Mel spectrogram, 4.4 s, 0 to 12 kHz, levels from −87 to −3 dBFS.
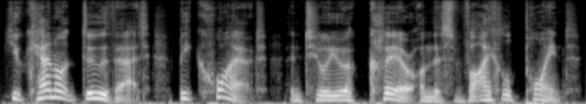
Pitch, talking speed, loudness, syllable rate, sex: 140 Hz, 205 wpm, -18 LUFS, 4.8 syllables/s, male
